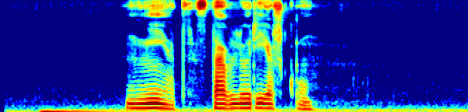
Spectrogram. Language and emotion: Russian, neutral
